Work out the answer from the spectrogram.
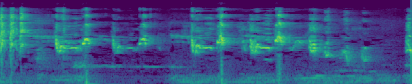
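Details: Caged long-tailed shrike from Samarinda singing vigorously: a rapid, varied jumble of high, sharp chirps, trills and short whistles in quick bursts, with faint people's voices low in the background.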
